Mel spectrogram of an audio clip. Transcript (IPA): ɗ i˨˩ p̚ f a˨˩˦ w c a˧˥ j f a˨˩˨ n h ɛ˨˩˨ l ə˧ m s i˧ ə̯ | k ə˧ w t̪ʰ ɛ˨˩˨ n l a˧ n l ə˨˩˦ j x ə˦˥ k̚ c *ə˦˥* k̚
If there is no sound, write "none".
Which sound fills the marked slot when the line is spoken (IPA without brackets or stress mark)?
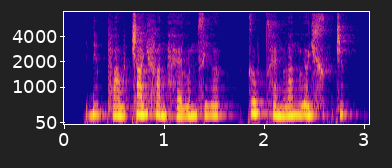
ɨ˦˥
